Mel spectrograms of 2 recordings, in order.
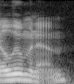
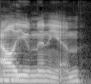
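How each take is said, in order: First: It is said with four syllables, American style. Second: It is said with five syllables, British style. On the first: "definitely say aluminum" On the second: "which is the British pronunciation"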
